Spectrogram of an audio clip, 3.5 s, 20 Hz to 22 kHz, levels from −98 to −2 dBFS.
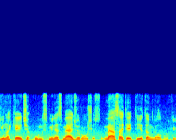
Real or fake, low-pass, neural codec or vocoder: real; 7.2 kHz; none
